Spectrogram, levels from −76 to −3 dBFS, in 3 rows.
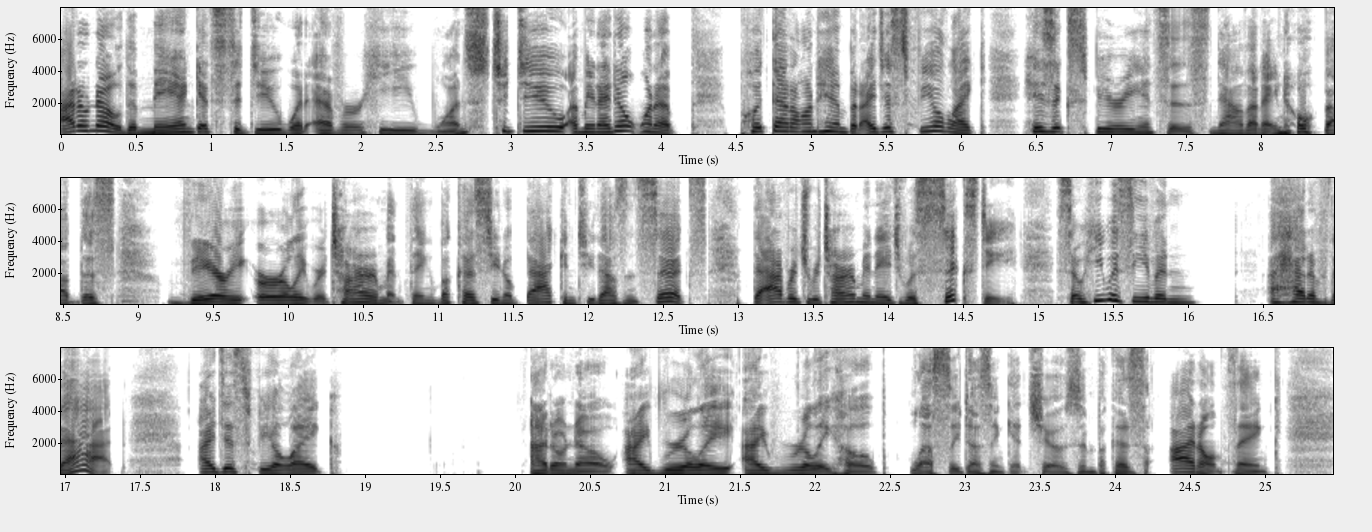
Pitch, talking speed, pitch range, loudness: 180 Hz, 185 wpm, 150-210 Hz, -16 LUFS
